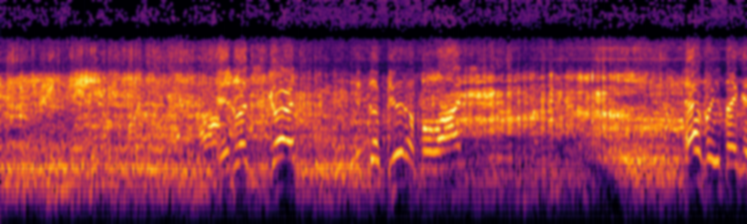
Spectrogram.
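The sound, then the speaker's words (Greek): A loud, steady roar of Atlas rocket engines during launch as the rocket rises vertically, a dense rumbling wall of noise that never lets up, with indistinct voices faintly rising and falling beneath it. “Ο κόρυφος είναι εκουφαντικός. Όλοι κρατούμε την αναπνοή μας. Ο πύραυλος ανεβαίνει κατά κόρυφα. Οι κινητήρες δουλεύουν περίφημα.”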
